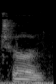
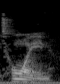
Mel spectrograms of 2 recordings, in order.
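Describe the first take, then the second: First: It has a standard 'ur' vowel. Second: It has a Yat 'oi' vowel.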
